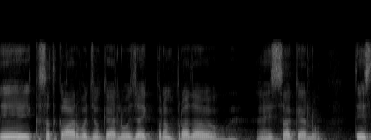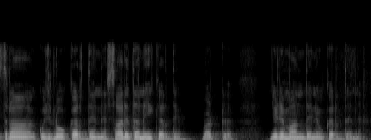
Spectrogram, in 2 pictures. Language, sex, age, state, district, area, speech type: Punjabi, male, 30-45, Punjab, Fatehgarh Sahib, rural, spontaneous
